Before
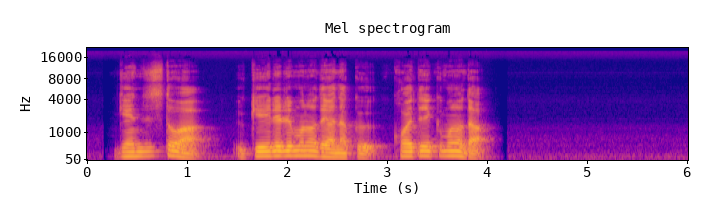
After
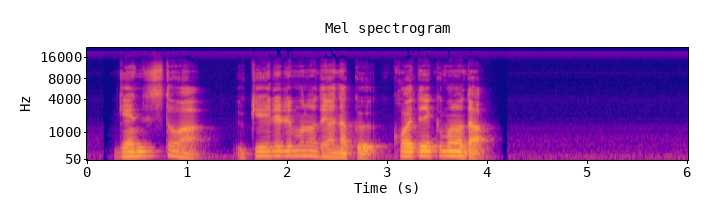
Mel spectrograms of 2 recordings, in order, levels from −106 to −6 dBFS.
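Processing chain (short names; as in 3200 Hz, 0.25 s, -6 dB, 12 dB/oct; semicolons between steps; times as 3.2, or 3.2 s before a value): 0.58–2.54 bell 480 Hz -10 dB 2.4 oct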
